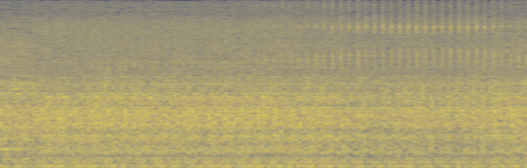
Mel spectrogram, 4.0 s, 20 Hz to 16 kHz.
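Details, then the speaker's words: 1998 Toyota Camry with misfire codes on cylinders 2 and 3: idle lopes unevenly, cylinder 2 still not firing after swapping the spark plug; plug and wires ruled out, injector is the next suspect. "Nah, we're still not hitting on 2. So it's not the plug."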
